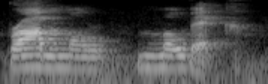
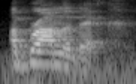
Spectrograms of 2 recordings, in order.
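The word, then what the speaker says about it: Abramović: her name a bravura or something but broblem Bromell mobic braun mobic Abramovich's there we go it's my vaccine injury multiple syllables a little bit hard for me so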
